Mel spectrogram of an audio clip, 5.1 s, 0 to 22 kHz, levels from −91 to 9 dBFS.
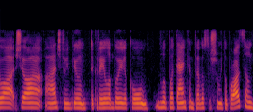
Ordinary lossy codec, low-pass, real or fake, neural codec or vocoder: MP3, 96 kbps; 7.2 kHz; fake; codec, 16 kHz, 1 kbps, FunCodec, trained on LibriTTS, 50 frames a second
